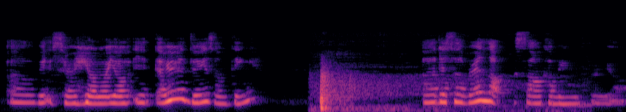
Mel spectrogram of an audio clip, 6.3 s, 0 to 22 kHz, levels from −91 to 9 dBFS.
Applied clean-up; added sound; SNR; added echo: classical method WPE with log-MMSE.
